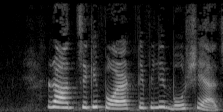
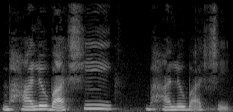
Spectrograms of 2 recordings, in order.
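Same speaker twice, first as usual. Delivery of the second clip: tender reply; 5 semitones lower, 4 dB quieter than usual. Acted. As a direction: answer tenderly, sinking softer on the repeat. Tender answer in the poem's refrain. (কোমল, নিচু স্বরে)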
